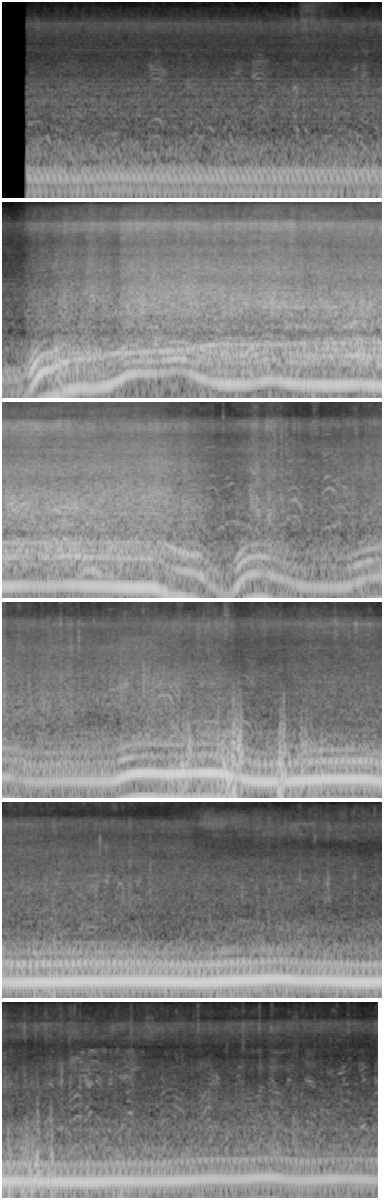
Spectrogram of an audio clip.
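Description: Jeep Cherokee XJ engine idling, then revved hard about five seconds in and held high under load as the Jeep climbs a steep rock slope. The revs dip and surge again twice, around twelve and sixteen seconds, then hold steady for the rest of the climb.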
